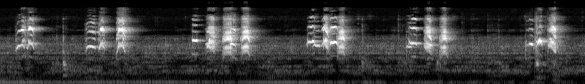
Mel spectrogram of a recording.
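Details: Sooty-headed bulbul singing lively phrases: short clusters of bright, high chirps and whistles about every second, separated by quiet gaps. A faint low hum runs in the background.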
